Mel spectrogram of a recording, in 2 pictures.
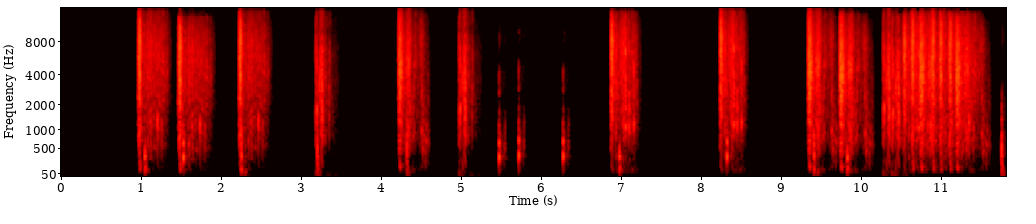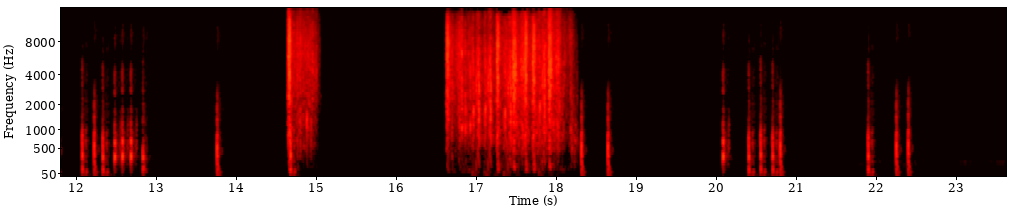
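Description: Blocks land with short, sharp thuds as they are placed.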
